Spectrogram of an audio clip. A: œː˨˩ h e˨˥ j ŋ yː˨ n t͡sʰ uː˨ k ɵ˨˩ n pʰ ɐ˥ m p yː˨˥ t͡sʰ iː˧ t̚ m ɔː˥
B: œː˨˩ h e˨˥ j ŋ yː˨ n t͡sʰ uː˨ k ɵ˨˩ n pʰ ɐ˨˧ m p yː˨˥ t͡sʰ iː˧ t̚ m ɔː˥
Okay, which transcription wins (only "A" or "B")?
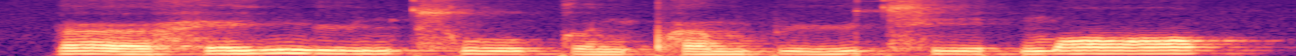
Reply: B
